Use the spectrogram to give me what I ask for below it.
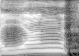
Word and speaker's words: Young: So, I grew up in in a near a town called Young, that is Young, but we call it Young because we basically Spanish pronunciation of Young.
